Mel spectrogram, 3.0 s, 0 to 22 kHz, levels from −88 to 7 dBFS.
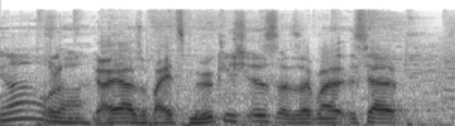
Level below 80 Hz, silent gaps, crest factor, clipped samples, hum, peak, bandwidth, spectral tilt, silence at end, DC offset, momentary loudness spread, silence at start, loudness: -32 dBFS; none; 12 dB; under 0.1%; none; -4 dBFS; 16 kHz; -5.5 dB/octave; 0 s; under 0.1%; 5 LU; 0 s; -15 LUFS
